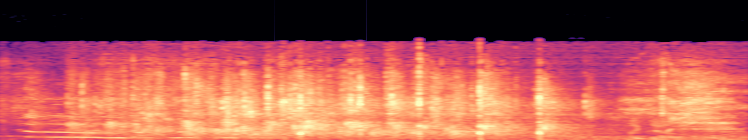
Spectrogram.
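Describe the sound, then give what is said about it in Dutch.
An audience gives sustained, warm applause for the entrepreneurs' collective Mel, a dense steady patter of many hands clapping for several seconds, with a few voices and calls mixed in underneath. “even alvast een warm applaus voor ondernemerscollectief Mel.”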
